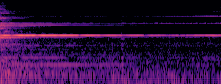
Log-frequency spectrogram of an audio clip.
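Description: Symphony orchestra in a soft passage: violins hold one long high note while the ring of a struck chord dies away, and the music grows quieter near the end.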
